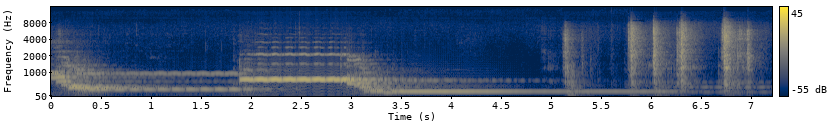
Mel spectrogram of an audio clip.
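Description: A door creaks slowly on its hinges with a long, wavering groan, then shuts with a cluster of sharp clicks and thuds as it latches. No one speaks.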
